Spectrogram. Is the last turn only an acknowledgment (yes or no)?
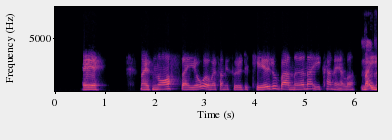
no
